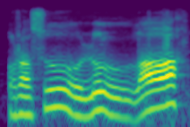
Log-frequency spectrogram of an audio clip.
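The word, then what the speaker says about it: رسول الله: example, in Rasul Allah, Rasul Allah. Again, the lam of the word Allah becomes heavy because of the damma before the word Allah on the lam of Rasul.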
